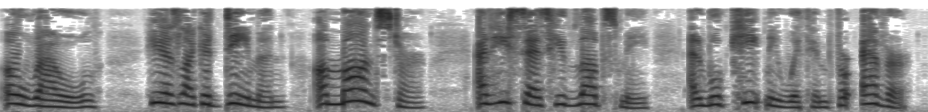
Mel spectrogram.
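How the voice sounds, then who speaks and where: Storybook figure: a scared young woman singer, anxious and pleading, put on by a male narrator. High voice, dry recording. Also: sing-song, normal speed, dry recording, exaggerated voice. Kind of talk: storybook reading.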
